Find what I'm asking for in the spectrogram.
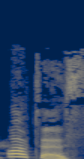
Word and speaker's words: flautas: I've now a new hit with my boyfriend is, I don't know if I'm saying this right, flautas. – Yeah, flautas.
